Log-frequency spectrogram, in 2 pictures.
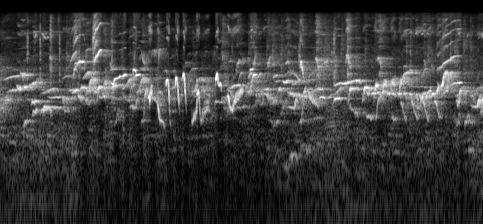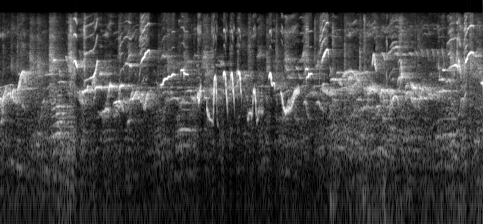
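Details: A young, privately owned white-rumped shama (murai batu) delivers a dense, nearly unbroken song of rapid, varied whistled phrases mixed with harsh, scratchy notes that continues for the whole stretch without clear pauses.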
